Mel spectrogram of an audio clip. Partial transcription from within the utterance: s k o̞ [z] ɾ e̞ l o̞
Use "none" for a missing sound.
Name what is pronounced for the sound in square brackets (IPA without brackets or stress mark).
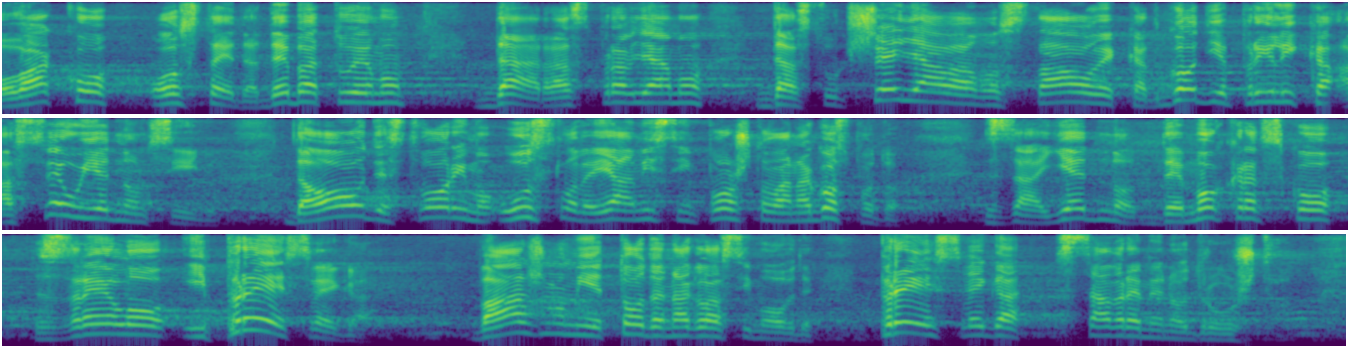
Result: z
